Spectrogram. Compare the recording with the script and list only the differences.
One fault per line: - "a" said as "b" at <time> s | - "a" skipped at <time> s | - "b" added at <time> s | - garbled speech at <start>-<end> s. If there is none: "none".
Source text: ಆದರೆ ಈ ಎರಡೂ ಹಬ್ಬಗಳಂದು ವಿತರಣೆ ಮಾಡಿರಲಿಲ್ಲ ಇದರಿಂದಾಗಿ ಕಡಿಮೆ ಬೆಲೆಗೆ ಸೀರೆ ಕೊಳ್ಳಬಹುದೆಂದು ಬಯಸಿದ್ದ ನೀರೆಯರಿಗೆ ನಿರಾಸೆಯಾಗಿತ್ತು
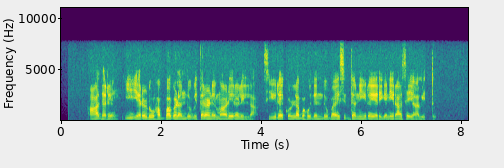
- "ಇದರಿಂದಾಗಿ ಕಡಿಮೆ ಬೆಲೆಗೆ" skipped at 3.8 s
